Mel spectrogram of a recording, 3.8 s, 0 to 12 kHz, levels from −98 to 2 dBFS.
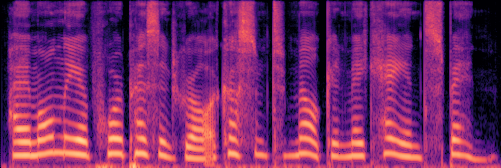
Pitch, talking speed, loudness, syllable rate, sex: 260 Hz, 240 wpm, -17 LUFS, 5.5 syllables/s, female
